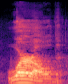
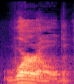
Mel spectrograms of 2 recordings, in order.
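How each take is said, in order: No difference in how they are said.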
